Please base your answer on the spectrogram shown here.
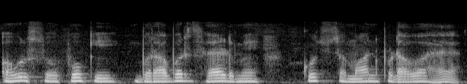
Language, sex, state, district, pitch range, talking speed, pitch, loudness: Hindi, male, Uttar Pradesh, Saharanpur, 135-155 Hz, 140 wpm, 140 Hz, -17 LUFS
